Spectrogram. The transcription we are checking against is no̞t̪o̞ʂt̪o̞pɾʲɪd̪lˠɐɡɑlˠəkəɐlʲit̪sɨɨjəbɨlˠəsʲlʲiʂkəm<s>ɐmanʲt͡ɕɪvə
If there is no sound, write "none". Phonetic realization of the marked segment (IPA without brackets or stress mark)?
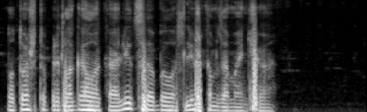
z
